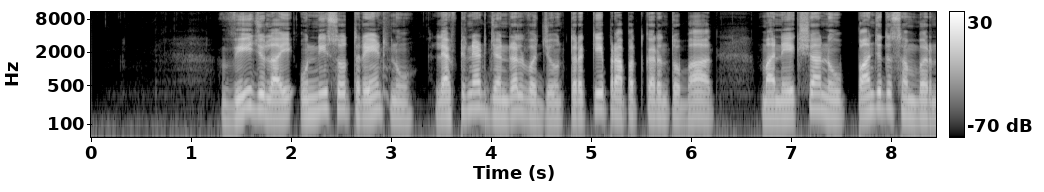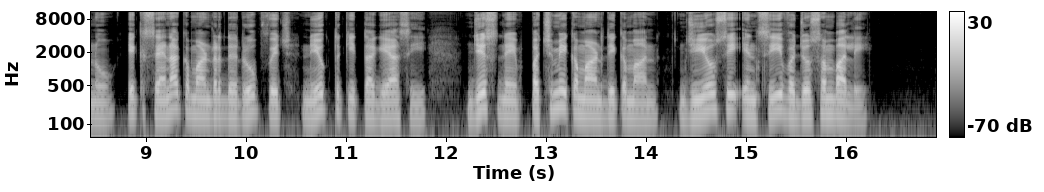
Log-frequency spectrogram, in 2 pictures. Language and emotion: Punjabi, neutral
